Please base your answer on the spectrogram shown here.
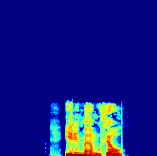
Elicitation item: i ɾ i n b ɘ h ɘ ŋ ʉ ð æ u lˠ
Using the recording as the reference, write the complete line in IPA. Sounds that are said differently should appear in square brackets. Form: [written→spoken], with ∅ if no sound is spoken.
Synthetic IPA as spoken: i ɾ i n [b→m] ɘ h ɘ ŋ ʉ [ð→θ] æ u lˠ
